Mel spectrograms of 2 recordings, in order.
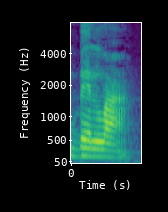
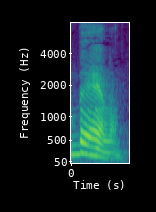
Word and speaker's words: bela: Qual é a sílaba mais forte? Eu digo bela ou belá? Digo bela.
